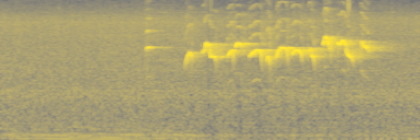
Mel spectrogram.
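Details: Javan grey-throated white-eye prompting song: a thin lead-in note, then a fast, warbling stream of high chirps for about two seconds, with a low hum beneath.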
